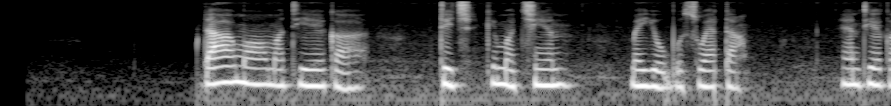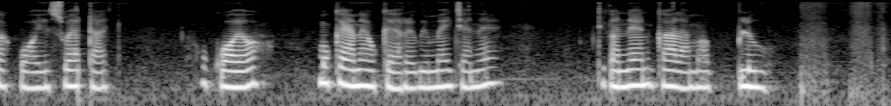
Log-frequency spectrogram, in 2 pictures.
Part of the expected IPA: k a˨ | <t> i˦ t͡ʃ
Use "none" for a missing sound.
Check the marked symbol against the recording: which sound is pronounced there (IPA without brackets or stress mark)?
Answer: t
